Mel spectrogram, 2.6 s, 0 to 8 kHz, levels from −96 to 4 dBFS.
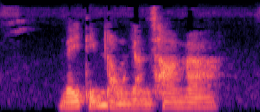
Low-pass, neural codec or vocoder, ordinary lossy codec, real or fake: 7.2 kHz; none; MP3, 32 kbps; real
